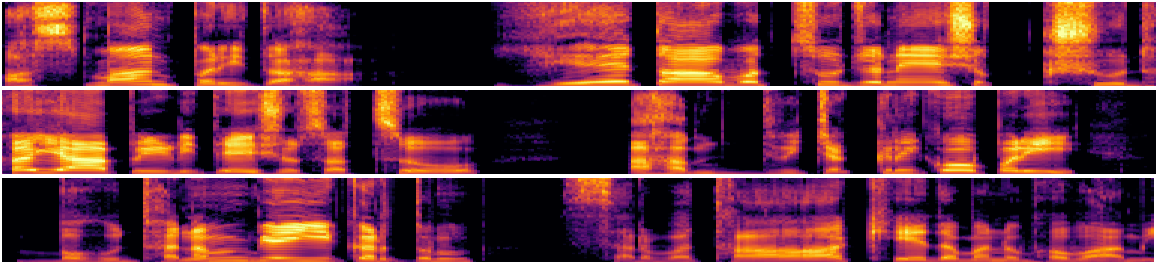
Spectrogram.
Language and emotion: Sanskrit, disgusted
